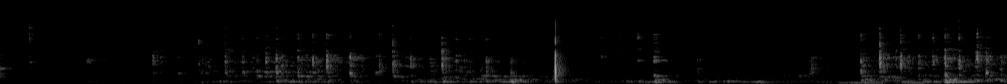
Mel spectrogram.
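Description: Computer keyboard typing, with quiet clicking keystrokes in irregular clusters and short pauses between them, close and soft, with no talking.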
